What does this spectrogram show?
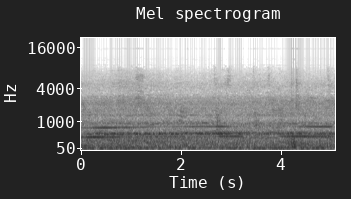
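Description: Kinki Sharyo–Kawasaki electric train running at speed, heard from inside the car: a steady low rumble of wheels on track under a constant hum, with higher steady tones that come and go.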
